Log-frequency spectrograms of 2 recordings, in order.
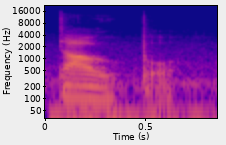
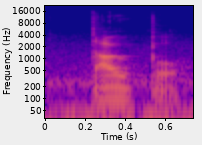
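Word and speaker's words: Taupō: It should be taupo, taupo, da u po, and then there's a macron above the. If the macron's above the vowel, then that's the elongated or stressed syllable. Dopo or dopo. And the T is a little bit more softened, like a D, like the blade of your tongue rather than the tip of your tongue.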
